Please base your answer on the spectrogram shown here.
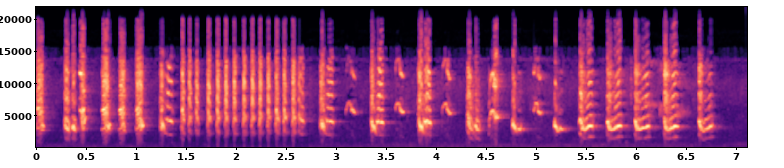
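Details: Long-tailed shrike, a lure to get a lazy caged bird singing: scratchy chips, then a fast rattling run of even notes, then varied harsh and whistled notes.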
